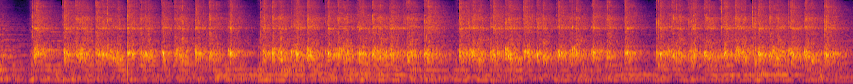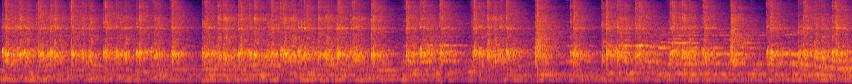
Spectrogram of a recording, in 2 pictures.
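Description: Spanish folk string band of guitars and lute-type plucked instruments playing a lively dance tune, with the dancers' castanets clicking along. The music moves in regular phrases with short breaks about every two seconds.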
